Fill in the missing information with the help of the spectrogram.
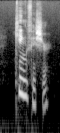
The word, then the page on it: kingfisher: /ˈkɪŋfɪʃə/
